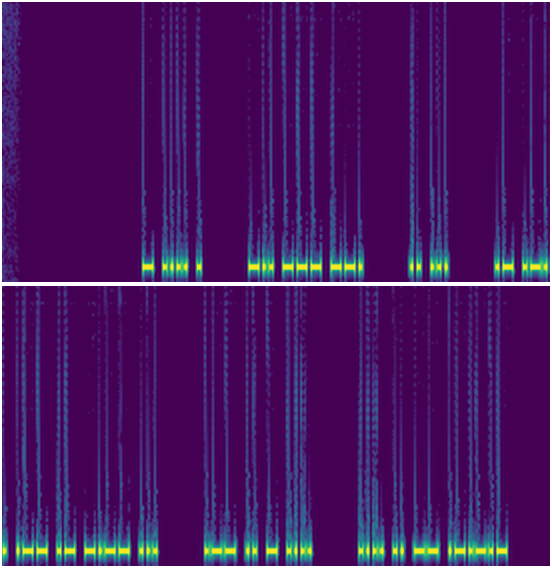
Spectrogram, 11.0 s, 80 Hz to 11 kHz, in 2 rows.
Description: Morse code, heard as a keyed tone, about 34 wpm, 700 Hz. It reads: THE DOG IS ALWAYS WITH HIM.
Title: 2x Word-Spacing - Sentences from Top 400 Words - 35wpm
